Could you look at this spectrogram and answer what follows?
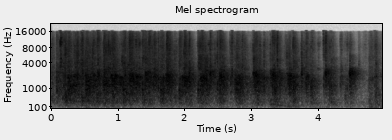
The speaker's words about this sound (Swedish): Men i övrigt så vi har gärna en applåd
